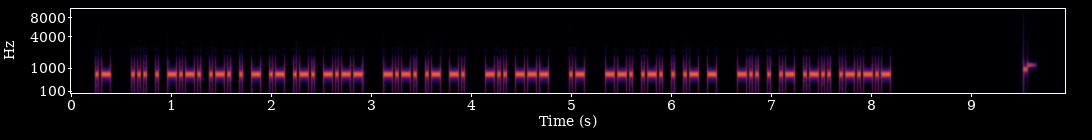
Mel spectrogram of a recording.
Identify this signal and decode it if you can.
Morse code, heard as a keyed tone, about 40 wpm, 700 Hz. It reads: A SECRETARY CAN DO A GREAT DEAL.
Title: Sentences from Top 1300 Words 40wpm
